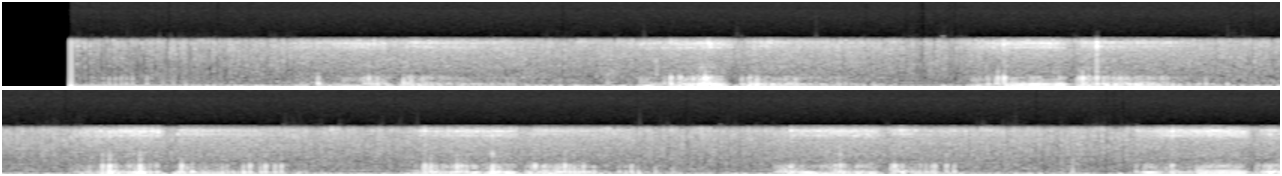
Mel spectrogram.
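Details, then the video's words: Zuri, a Rhodesian Ridgeback puppy nearly three months old, snores while asleep: about seven low, rumbling breaths with a raspy edge, each roughly two and a half seconds apart, in a quiet room. "Zuri The snoring Rhodesian Ridgeback Puppy"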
